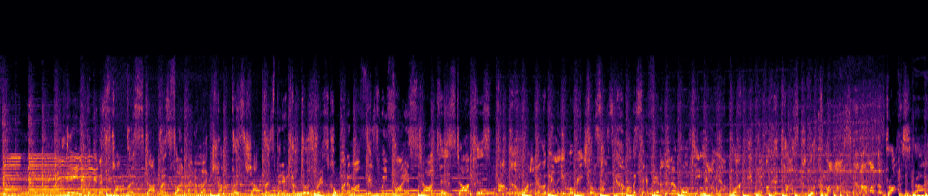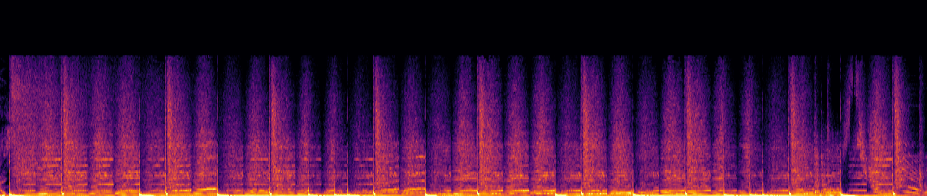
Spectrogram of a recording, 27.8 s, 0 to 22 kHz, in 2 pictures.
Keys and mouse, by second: 4.4 click, 7.2-8.3 drag, 8.8-9.9 drag, 10.9 click, 12.1 click, 13.4 click, 14.9 click, 16.2 middle click, 17.1-18.1 drag, 21.8 click, 23.4 ctrl+c, 24.4 click, 25.2 ctrl+v, 26.0-27.8 drag.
